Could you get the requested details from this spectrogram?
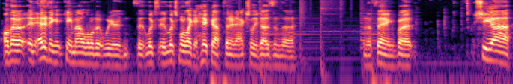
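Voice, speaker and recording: An indie game developer presents his experiments in a casual screen-share, rambling and thinking aloud as he goes. He speaks fairly quickly in a medium-pitched voice, with faint music behind him.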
